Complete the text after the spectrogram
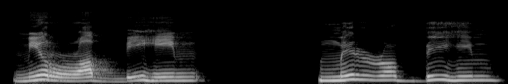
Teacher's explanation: গুন্নার মাধ্যমে ওয়াসেতা না করে সরাসরি ইদগাম করা, সরাসরি মেলবন্ধন করা। ঠিক আছে, সরাসরি মিলে যাওয়া। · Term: ইদগাম বিলা গুন্নাহ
